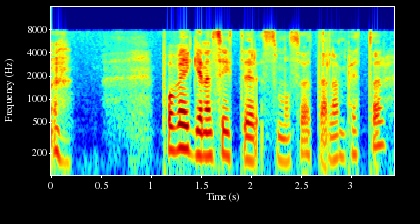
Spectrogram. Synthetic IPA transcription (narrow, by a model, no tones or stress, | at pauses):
pʰɔvɛɡːaɳasɪt̪ʰːəɾsmoːsø̰ːt̪a̰lampʰɛt̪ʰːəɾ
